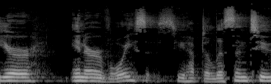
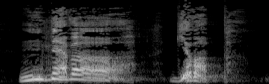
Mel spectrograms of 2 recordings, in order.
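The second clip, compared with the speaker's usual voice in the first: loud, put-on commanding, authoritative delivery; 3 semitones higher, 5 dB louder than usual. Retelling a speaker at an Oxford commencement podium, retelling in authoritative voice. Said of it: "said in that authoritative voice".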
